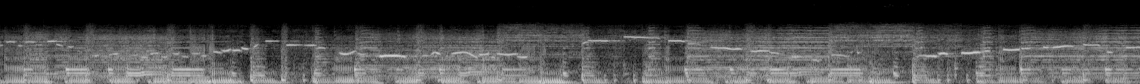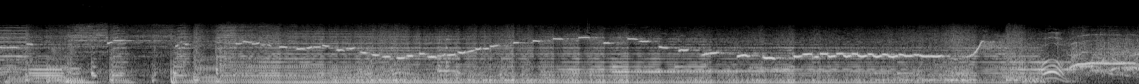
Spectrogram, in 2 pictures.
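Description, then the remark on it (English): Jazz whistling by a whistler: a bright, agile whistled melody swooping and sliding through phrases over a full, steady instrumental backing with rhythmic accompaniment, loud throughout with no talking. “As for where whistling went after that, well, Johnny Carson celebrated the astonishing jazz whistling of … on The Tonight Show.”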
